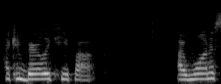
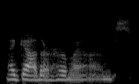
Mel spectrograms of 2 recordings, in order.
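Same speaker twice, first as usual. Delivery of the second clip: normal talking voice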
